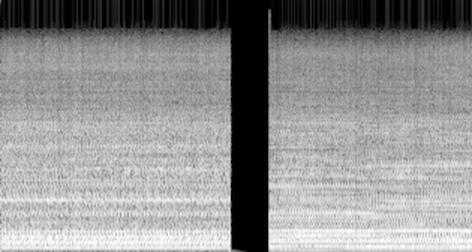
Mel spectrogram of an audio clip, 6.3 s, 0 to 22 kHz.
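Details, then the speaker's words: New, not yet run-in TDME-490 58 hp diesel with 3:1 hydraulic reducer, motorboat sea trial on a cold morning, speed 11 at 2000 rpm under way: even, steady drone, no knocking or irregular beat; healthy. "Скорость 11, обороты 2000. Выходим из среднего загона."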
